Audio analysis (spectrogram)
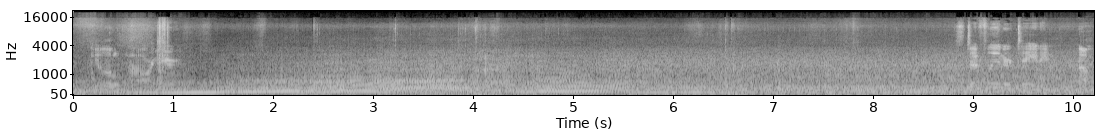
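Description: A 2013 Ford Mustang GT CS engine revving hard under acceleration, a loud rising and falling growl heard from inside the car, with a person talking over it at the start.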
